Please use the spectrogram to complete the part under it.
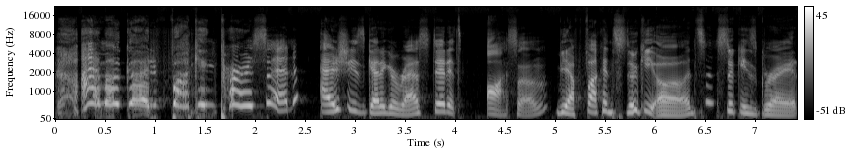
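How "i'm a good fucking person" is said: shrill, very high, slow, drawn-out scream. Retelling a woman being arrested on the beach: retelling a scream. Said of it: "she looks up and she screams".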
